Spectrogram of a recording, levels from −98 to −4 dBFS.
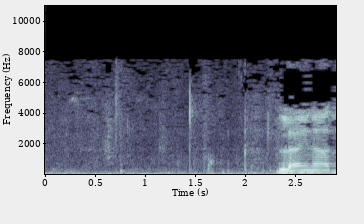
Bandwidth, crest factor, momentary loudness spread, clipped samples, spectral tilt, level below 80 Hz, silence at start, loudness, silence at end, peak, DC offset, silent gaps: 7.8 kHz; 22 dB; 23 LU; under 0.1%; -6 dB/octave; -38 dBFS; 0 s; -18 LUFS; 0 s; 0 dBFS; under 0.1%; none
